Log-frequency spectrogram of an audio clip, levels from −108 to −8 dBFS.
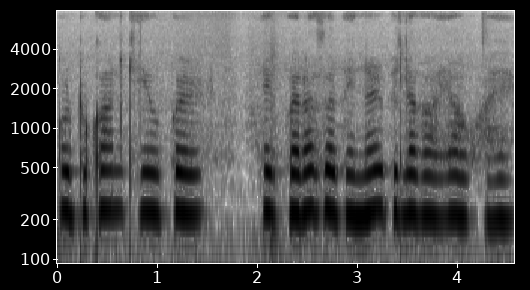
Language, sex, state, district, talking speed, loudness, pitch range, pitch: Hindi, female, Arunachal Pradesh, Papum Pare, 145 wpm, -14 LUFS, 215-230 Hz, 225 Hz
